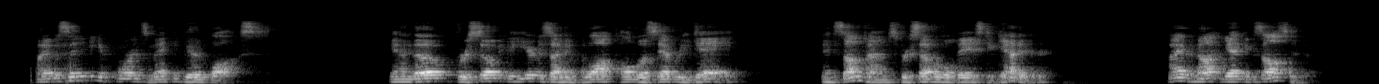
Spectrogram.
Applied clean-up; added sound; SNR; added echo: neural mask model DeepFilterNet 3.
